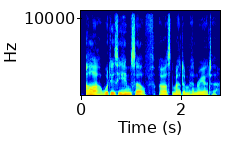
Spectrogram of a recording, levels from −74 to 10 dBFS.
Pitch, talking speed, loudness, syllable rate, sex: 110 Hz, 170 wpm, -17 LUFS, 5.5 syllables/s, male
